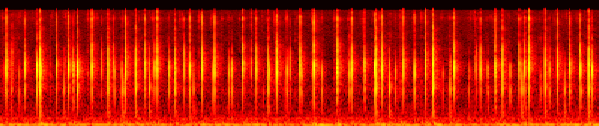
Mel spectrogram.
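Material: Aluminum, plastic.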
